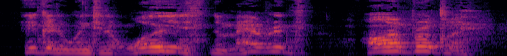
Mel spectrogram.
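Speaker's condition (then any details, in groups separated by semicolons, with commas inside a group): Multiple sclerosis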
